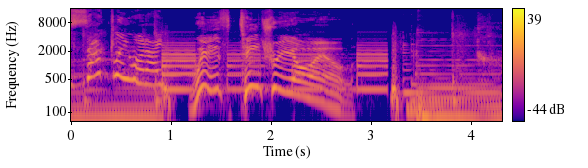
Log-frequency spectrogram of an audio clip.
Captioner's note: alarm blares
